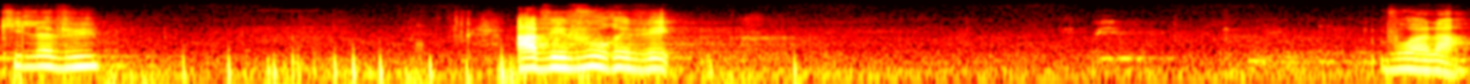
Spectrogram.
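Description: A woman speaks into a microphone in a large echoing room.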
